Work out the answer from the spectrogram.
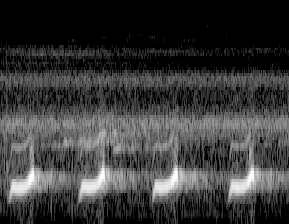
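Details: Four measured, upward-inflected hoots from a brown hawk owl at night, spaced about a second apart, each a mellow low note ending in a quick rise, with a steady buzzing hum behind.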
